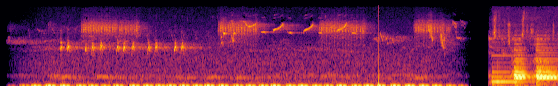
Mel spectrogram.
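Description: Birds singing: a run of quick repeated chirps, then several rising whistled notes, over a faint steady background hiss; it all cuts off just before seven seconds. Piano music begins near the end.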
